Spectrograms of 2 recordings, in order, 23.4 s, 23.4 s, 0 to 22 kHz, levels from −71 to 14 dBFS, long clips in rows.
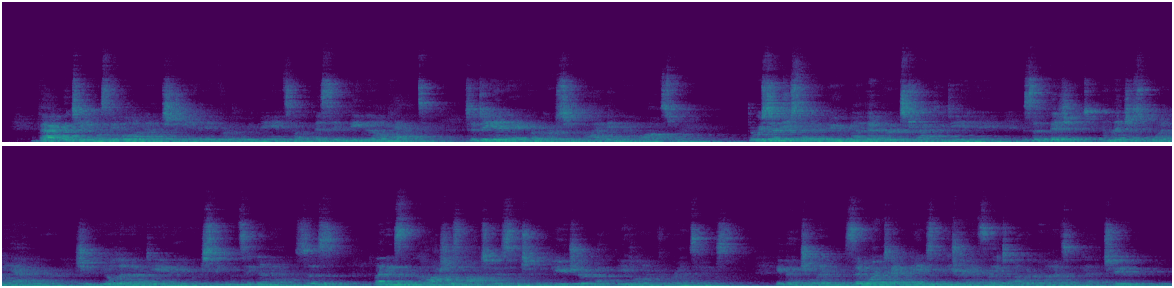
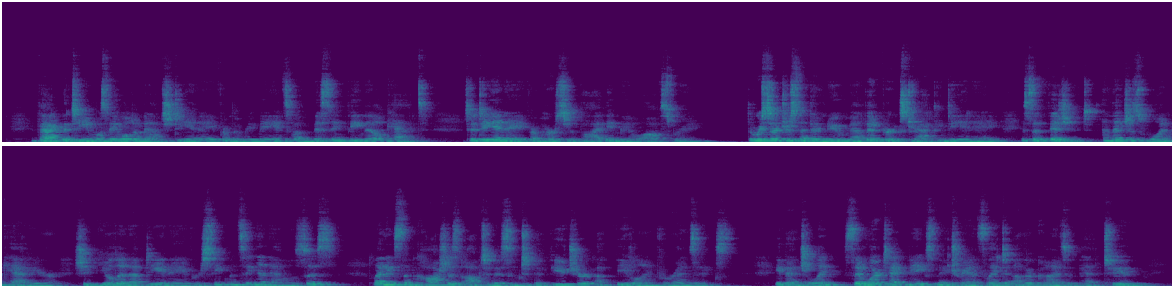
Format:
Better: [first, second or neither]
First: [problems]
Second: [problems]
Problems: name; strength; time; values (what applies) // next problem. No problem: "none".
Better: second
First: room echo; strong; dies away in 1.9 s // off-mic speech; far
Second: room echo; slight; dies away in 0.4 s // off-mic speech; far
